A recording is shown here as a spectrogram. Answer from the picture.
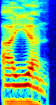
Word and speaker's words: iron: IRON इसका जो pronunciation होता है वो होता है आयन।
